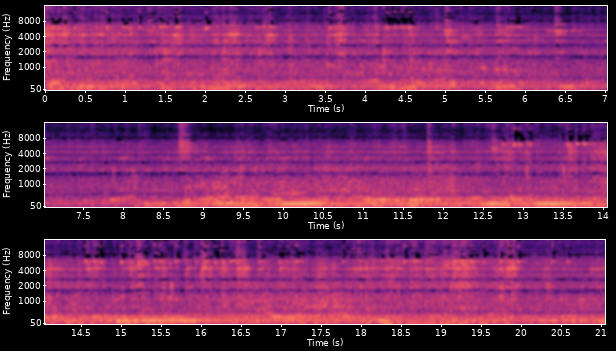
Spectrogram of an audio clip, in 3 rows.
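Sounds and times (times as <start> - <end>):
bus engine droning: 0.0 - 21.0
road noise: 0.0 - 21.0.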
